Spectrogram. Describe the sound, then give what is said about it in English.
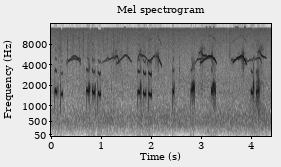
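Spoon-billed sandpiper chicks, just hatched beneath the male at a nest in Chukotka, give thin, high, wavering cheeps while the father answers with stronger, lower peeping beeps in quick clusters of two or three, repeated throughout over a soft background hiss. “You can hear the tiny cheeps of the chicks and their father's stronger peepee beeps.”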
